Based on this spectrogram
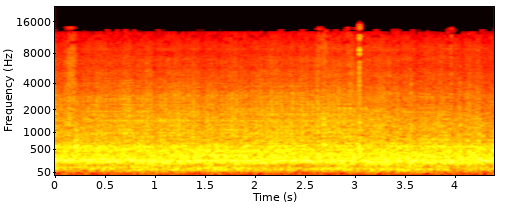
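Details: A steady engine rumble, like a vehicle or aircraft, with no animal voices.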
